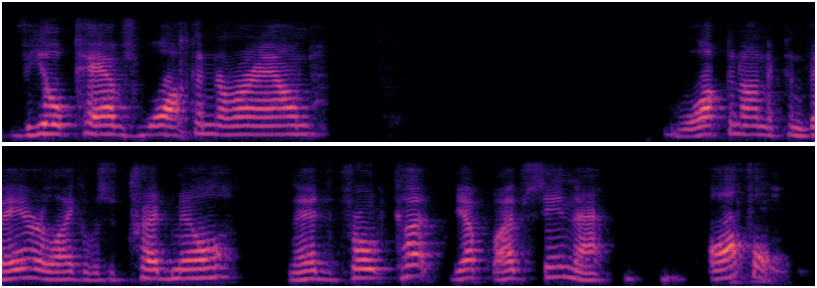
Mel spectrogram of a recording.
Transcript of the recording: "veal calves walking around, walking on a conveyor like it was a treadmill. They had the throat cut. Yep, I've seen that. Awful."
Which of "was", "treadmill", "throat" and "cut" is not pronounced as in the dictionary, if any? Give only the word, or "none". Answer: none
